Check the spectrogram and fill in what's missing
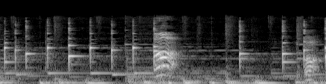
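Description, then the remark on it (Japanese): A mobile phone ringtone from an incoming call to a New York City phone number plays loudly, a repeating electronic melody of bright, evenly spaced tones with a brief busier burst partway through. “なりましたね、これ実は僕の電話番号です。”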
